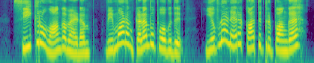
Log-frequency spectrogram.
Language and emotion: Tamil, angry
